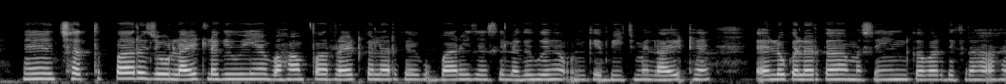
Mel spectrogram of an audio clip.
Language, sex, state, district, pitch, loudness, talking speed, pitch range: Hindi, female, Uttar Pradesh, Jalaun, 225 Hz, -20 LUFS, 185 wpm, 215-235 Hz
